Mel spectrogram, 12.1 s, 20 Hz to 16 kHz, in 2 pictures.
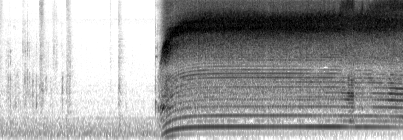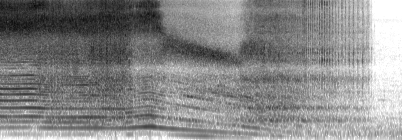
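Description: Kobalt 40-volt cordless string trimmer starting abruptly, its electric motor and spinning head quickly rising to a steady high whine with a loud whirring hiss. About eight seconds in it falls in pitch and winds down, coasting to a stop just before the end.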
